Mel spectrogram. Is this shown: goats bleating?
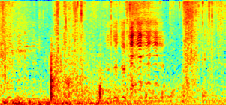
yes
